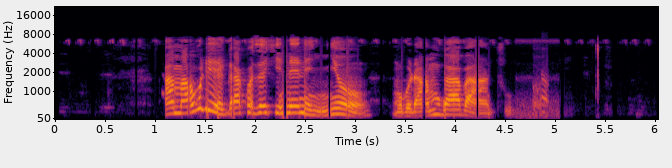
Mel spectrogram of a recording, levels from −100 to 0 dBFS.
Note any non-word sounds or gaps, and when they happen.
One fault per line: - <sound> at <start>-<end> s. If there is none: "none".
- laugh at 4.8-4.9 s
